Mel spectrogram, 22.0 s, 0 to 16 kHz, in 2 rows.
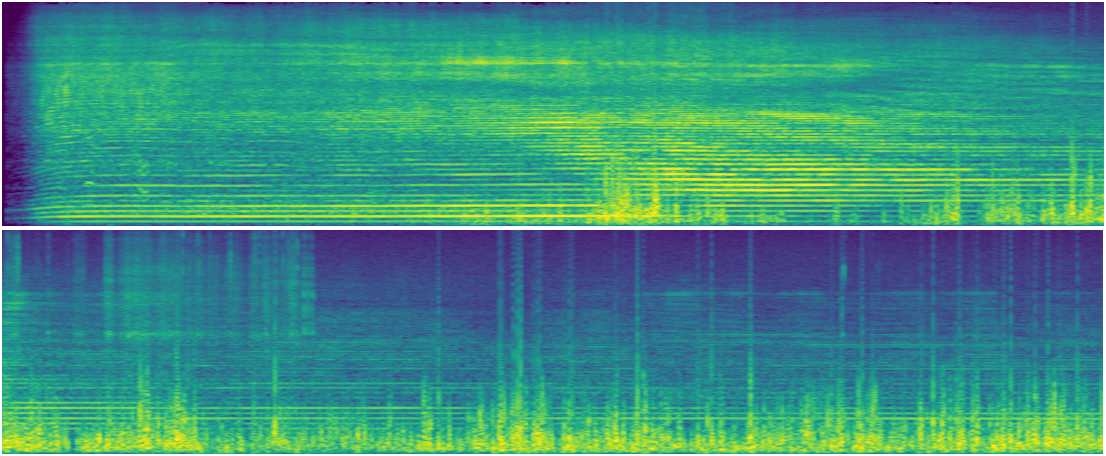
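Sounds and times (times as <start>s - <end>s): model plane engine drone: 0.1s - 22.0s
wind buffeting microphone: 0.4s - 22.0s.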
